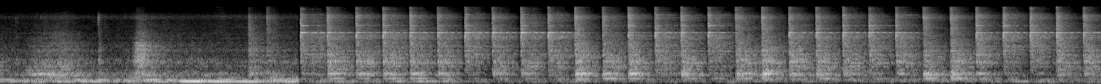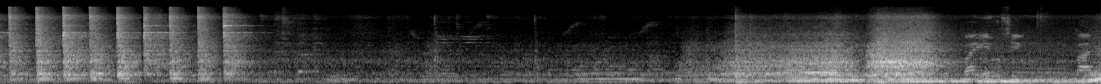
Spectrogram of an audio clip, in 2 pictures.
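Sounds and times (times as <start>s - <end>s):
hammer striking steel panel: 3.0s - 13.7s.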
